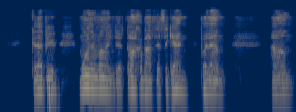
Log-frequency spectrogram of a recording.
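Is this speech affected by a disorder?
Yes: cerebral palsy; needed speech and language therapy.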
